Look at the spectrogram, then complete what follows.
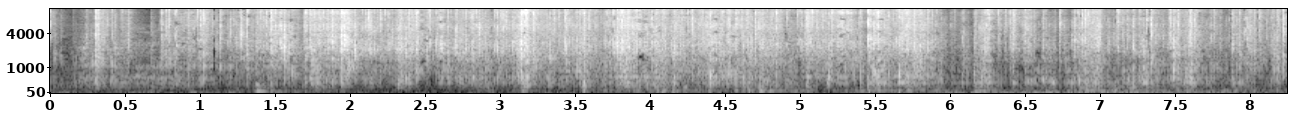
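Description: Clear plastic packaging bags crinkling and rustling as they are handled and opened, a dense run of small crackles that is loudest in the middle and eases off over the last couple of seconds.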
